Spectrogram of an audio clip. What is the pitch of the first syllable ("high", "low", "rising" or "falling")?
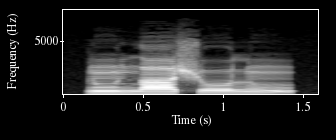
high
